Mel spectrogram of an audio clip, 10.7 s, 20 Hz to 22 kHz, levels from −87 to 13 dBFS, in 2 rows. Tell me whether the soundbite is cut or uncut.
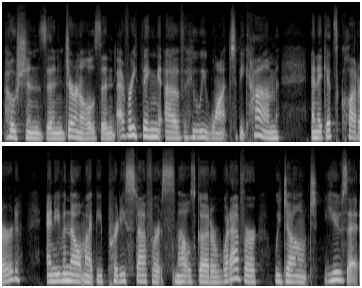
cut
